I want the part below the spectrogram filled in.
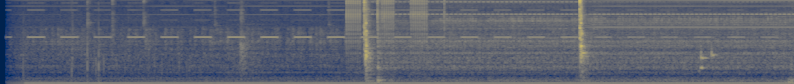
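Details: Boiler at start-up humming low with a quick, high electronic beep repeating in short bursts, then burner noise begins.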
